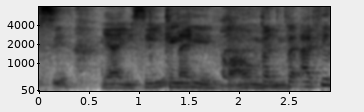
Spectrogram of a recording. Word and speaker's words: Bouman: Katie Bowman, and then I got MIT. Oh wait, Katie Bowman. How do I spell that? Bouman. B-O-U. Man. That's the weird spelling of Bowman, man.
